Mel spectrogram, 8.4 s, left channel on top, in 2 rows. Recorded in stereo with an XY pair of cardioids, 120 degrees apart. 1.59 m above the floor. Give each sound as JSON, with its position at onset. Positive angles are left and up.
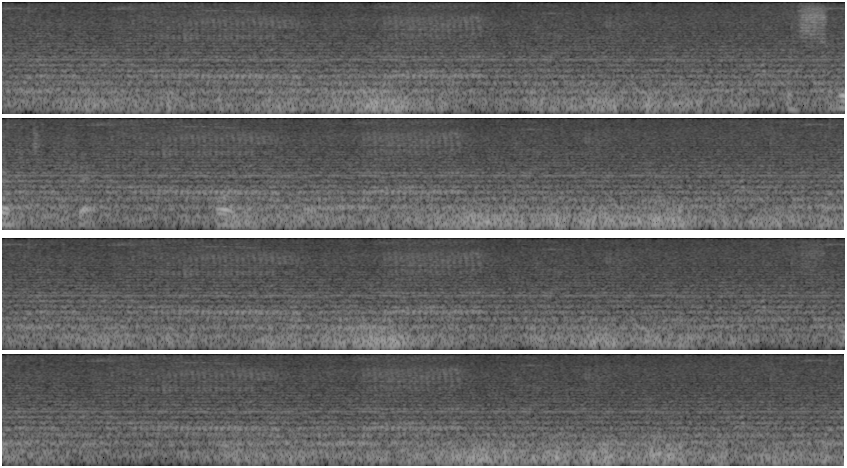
{"t": 0.0, "sound": "running water", "azimuth_deg": 5}
{"t": 3.9, "sound": "a man speaking", "azimuth_deg": 70}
